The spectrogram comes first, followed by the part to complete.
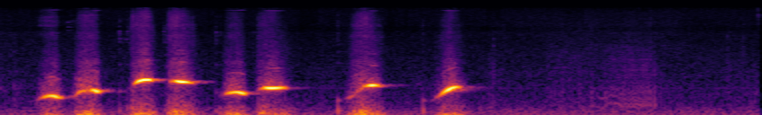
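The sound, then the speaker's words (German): A short whistled segment intro jingle of about eight bright, sliding notes in a quick rhythmic phrase, clear, with no talking, then fading into silence. “das hört sich an die kleine Zweitliga-Ecke”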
